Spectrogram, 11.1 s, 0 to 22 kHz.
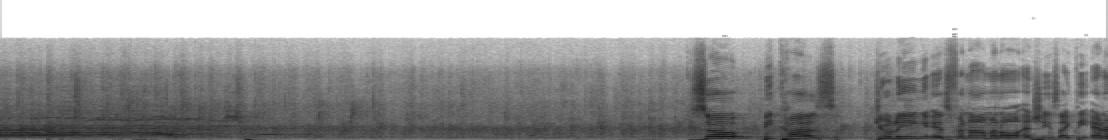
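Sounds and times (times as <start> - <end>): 
whistles and cheers: 0.0 - 3.8
crowd applauding: 0.0 - 9.6
speech: 7.0 - 11.0.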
